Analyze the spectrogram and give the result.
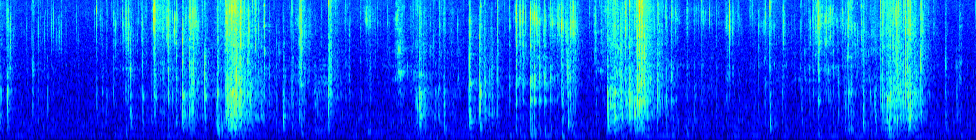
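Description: A metal box-cutter blade scrapes and cuts scored cubes off a solid white bar of soap held in the palm. Quiet, crisp crumbling and crunching come in rapid bursts, with brighter rasping swells as the blade drags through the soap. The sounds are dry and short, with almost no low end or ring.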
